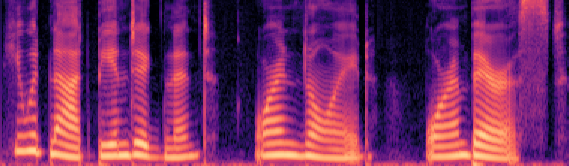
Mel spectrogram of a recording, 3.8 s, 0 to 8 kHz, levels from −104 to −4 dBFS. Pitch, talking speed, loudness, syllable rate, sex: 195 Hz, 140 wpm, -19 LUFS, 4.7 syllables/s, female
